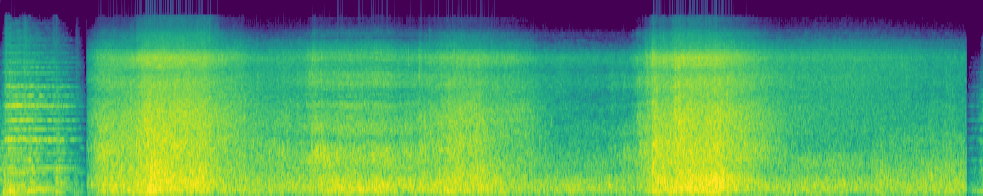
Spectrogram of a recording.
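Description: Sea surf washing onto a sandy beach: a steady rush of small waves, swelling louder as waves break about two seconds and again about nine seconds in.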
